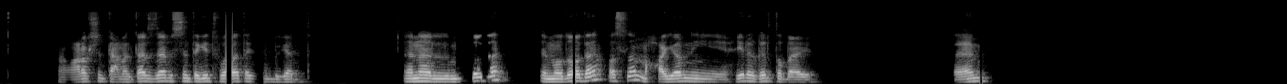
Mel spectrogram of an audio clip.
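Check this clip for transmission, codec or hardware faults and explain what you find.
The speech drops out completely three times, at 2.26 to 2.32 s (about 66 ms), 5.72 to 5.76 s (36 ms) and 9.80 to 9.82 s (27 ms). Each time it falls to dead silence and then resumes abruptly. This pattern is most likely a Bluetooth stall. Radio interference delays packets on the link, the headphones' small playback buffer empties before replacements arrive, and output pauses until the retransmitted audio catches up.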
